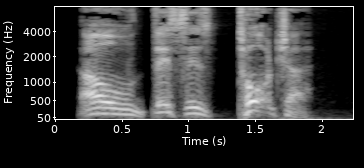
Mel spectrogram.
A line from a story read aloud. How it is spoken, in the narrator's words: he exclaimed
